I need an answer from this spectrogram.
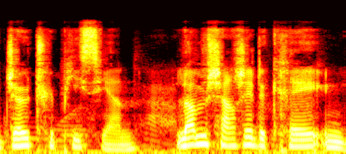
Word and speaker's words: Tripician: J'ai oublié de vous demander si vos nom de famille se prononce Tripician. Est-ce correct ? C'est tripiciant. D'accord. Presque. C'est tripiciant.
